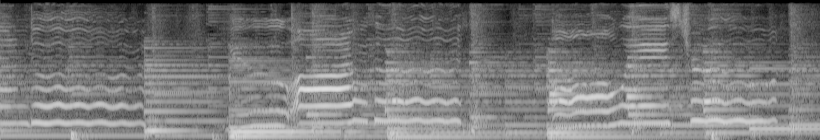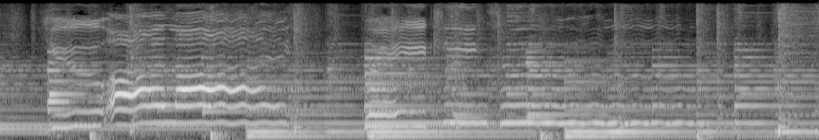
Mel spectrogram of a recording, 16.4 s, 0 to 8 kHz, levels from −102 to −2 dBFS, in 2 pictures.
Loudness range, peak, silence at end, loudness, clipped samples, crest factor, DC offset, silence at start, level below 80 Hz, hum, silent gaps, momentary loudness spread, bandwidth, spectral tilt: 4 LU; -8 dBFS; 0 s; -23 LUFS; under 0.1%; 16 dB; under 0.1%; 0 s; -38 dBFS; none; none; 13 LU; 7.6 kHz; -6.5 dB/octave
